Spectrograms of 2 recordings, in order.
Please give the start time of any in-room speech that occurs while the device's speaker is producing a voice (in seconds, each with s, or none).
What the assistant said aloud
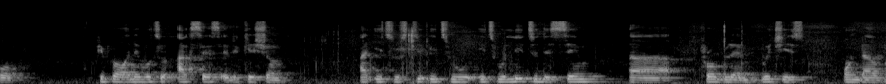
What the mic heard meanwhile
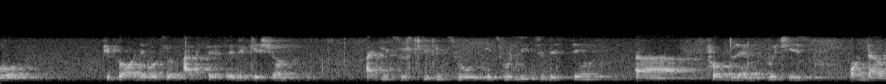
none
